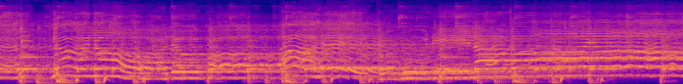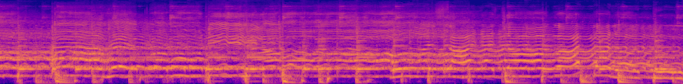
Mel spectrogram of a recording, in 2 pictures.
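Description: Odia kirtan music: a voice singing a wavering melody over barrel drums (mridanga/khol) played in a fast rhythm, the deep drum strokes dropping quickly in pitch.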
